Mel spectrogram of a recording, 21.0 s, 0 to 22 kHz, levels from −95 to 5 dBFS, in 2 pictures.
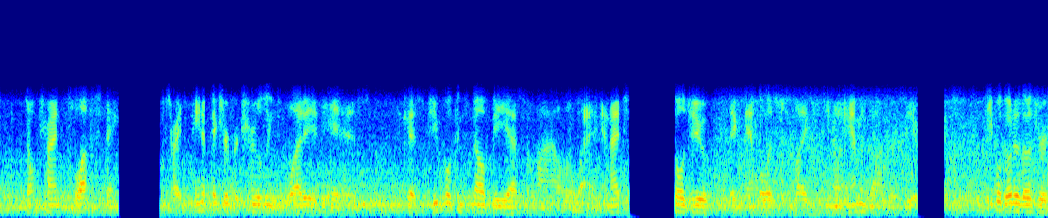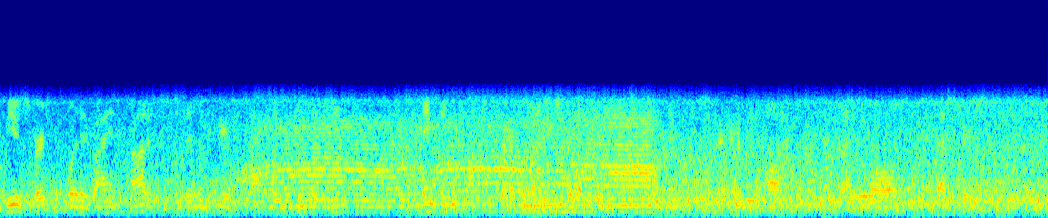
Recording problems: phone-call audio; nothing above 3.5 kHz
traffic noise; very loud; throughout; as loud as the speech
wind noise on the microphone; occasional gusts; 10 dB below the speech
audio freezing; at 1 s, at 6.5 s and at 9 s

